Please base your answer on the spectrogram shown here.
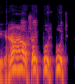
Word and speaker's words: Puig: Se escribe Puig, pero se pronuncia Puig, como una serie de apellidos catalano-valencianos. Puig, Ros, Blanc.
